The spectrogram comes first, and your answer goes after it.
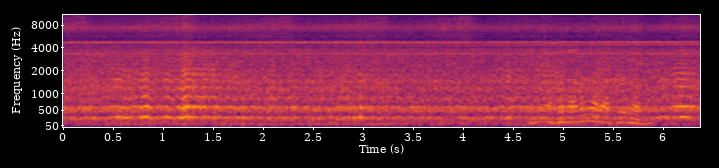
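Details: Asian honey bees (Apis cerana) humming steadily while honey is harvested from an old-style hive box covered only with a used asbestos sheet; a continuous low drone with layered tones, and a man's voice briefly near the end.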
